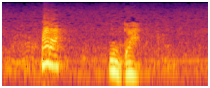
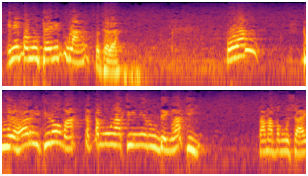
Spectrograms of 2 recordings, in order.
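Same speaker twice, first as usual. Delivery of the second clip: excited storytelling; 10 semitones higher than usual. A narrator's reading. Preacher building up the story.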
